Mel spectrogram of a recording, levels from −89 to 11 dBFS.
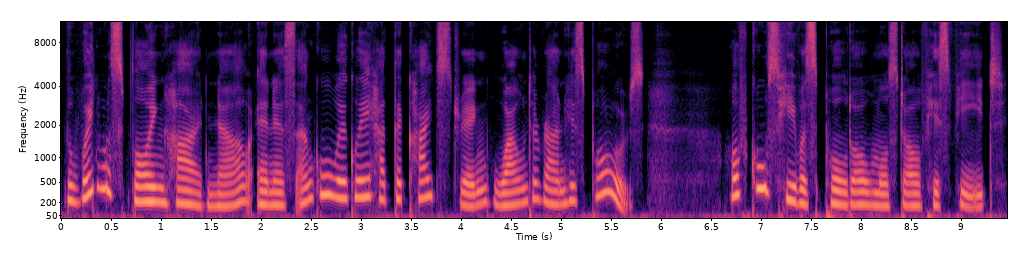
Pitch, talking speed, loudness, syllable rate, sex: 215 Hz, 170 wpm, -17 LUFS, 4.2 syllables/s, female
